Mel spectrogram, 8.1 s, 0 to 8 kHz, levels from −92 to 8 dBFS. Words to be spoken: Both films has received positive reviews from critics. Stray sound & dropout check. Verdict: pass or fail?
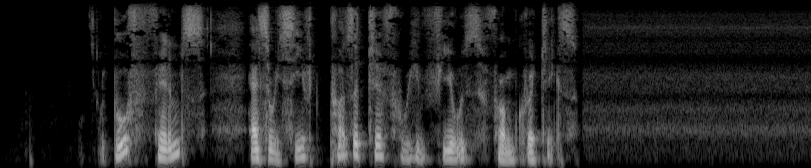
pass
